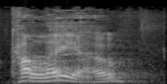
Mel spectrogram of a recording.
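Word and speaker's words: kaleo (καλέω): There's a Greek word, kaleo, is the way it's pronounced, that is used again and again in this passage.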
